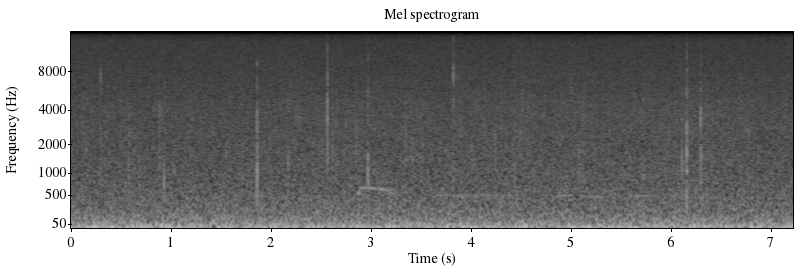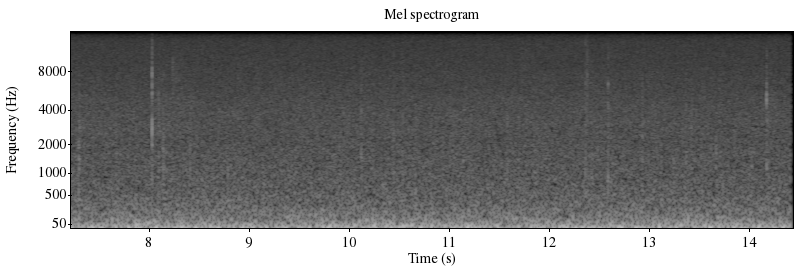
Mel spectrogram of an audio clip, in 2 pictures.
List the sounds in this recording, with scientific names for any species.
forest ambience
